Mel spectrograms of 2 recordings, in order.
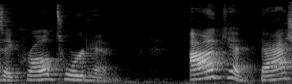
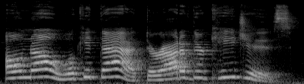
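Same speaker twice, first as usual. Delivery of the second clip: alarmed surprise; 6 semitones higher, 4 dB louder than usual. Acted. Teacher discovers escaped pets.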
